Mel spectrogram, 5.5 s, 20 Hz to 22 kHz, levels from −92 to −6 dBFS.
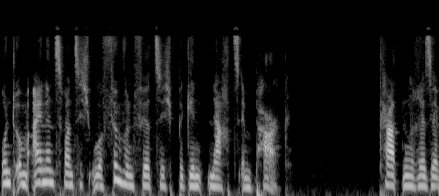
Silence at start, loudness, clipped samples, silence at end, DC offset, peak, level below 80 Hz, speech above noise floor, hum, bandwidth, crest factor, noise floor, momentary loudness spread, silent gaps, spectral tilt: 0.05 s; -33 LUFS; under 0.1%; 0 s; under 0.1%; -14 dBFS; -56 dBFS; 48 dB; none; 13.5 kHz; 20 dB; -80 dBFS; 9 LU; none; -5 dB/octave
